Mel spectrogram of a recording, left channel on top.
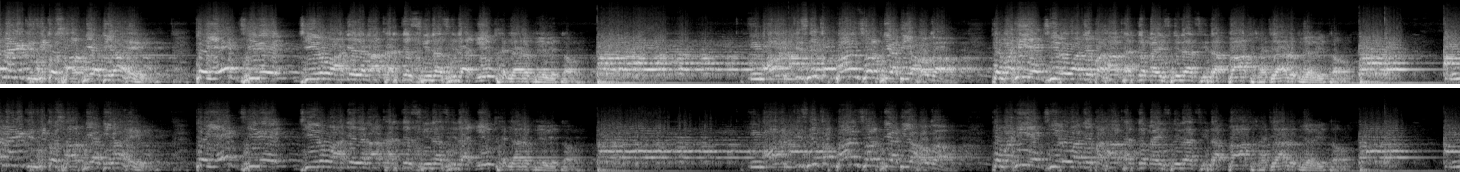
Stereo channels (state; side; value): quieter; right; 12.3 dB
